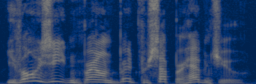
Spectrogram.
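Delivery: usual speaking voice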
